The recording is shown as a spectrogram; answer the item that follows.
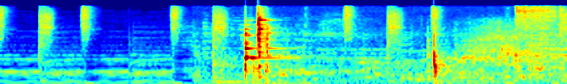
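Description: Background music with a regular beat, which gives way about a second and a half in to sounds of dishes on a table. Two sharp clinks stand out, from plates and cutlery being handled on a wooden table.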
